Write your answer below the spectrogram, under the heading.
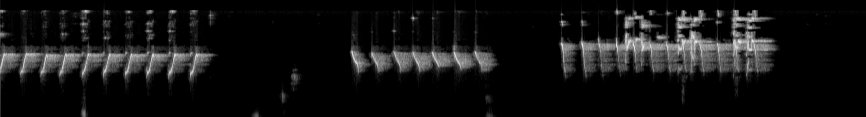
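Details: Prenjak lumut, the bar-winged prinia, in lively song for tutoring songbirds and luring: a quick run of bright descending chips, a pause, a shorter run, then a denser, higher buzzy chatter.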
